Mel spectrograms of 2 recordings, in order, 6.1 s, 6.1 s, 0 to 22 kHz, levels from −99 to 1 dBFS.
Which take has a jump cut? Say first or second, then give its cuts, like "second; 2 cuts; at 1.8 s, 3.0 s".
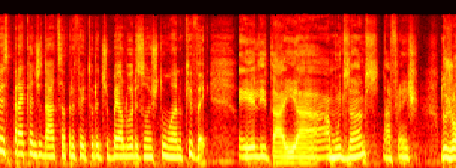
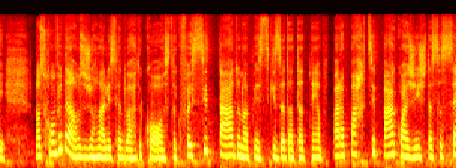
first; 1 cut; at 3.2 s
